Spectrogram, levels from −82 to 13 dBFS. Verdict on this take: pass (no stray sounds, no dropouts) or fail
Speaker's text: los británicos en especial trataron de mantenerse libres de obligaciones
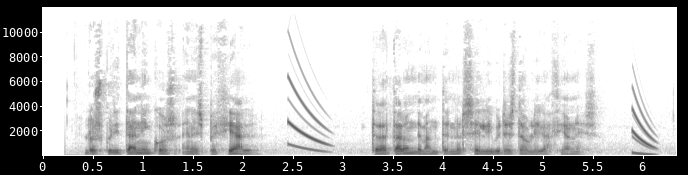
fail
